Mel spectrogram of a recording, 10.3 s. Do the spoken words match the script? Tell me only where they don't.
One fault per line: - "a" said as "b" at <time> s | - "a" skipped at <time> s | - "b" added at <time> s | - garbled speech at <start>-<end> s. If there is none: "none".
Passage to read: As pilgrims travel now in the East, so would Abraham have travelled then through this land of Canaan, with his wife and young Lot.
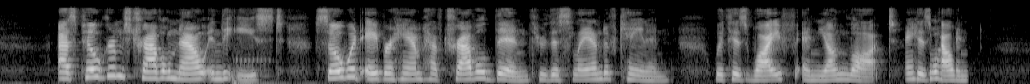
- garbled speech at 9.0-9.7 s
